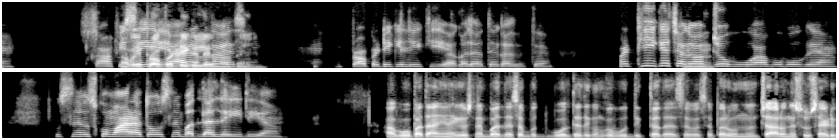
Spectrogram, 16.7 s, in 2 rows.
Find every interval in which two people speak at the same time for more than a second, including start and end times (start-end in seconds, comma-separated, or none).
1.2-2.4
